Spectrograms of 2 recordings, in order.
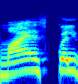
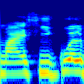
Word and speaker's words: MySQL: मकसद होता है अब माय स्कल की बात करते हैं इसको कुछ लोग माय सीक्वल बोलते हैं कोई माय स्कल बोलता है ठीक है भाई तो प्रोनाउंस से मसला नहीं है तो माय स्कल जब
